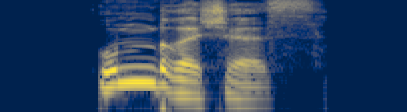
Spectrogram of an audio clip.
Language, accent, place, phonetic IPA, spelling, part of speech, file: German, Germany, Berlin, [ˈʊmbʁɪʃəs], umbrisches, adjective, De-umbrisches.ogg
- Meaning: strong/mixed nominative/accusative neuter singular of umbrisch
